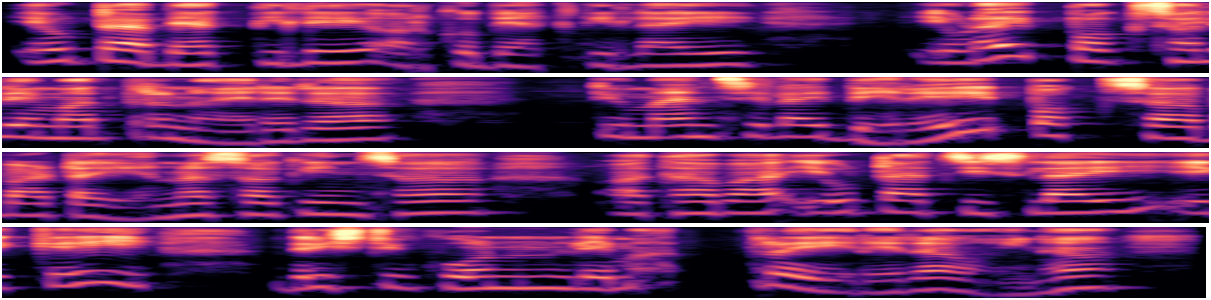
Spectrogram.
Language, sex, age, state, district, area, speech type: Nepali, male, 30-45, West Bengal, Darjeeling, rural, spontaneous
